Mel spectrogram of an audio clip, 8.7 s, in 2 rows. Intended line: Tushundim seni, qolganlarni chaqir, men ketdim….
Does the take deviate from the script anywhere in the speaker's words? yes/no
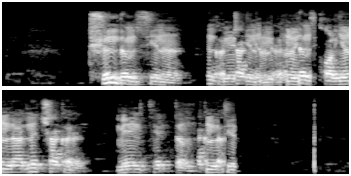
yes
